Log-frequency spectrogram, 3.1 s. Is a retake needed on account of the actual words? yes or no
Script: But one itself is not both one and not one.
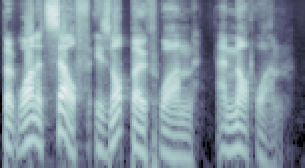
no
